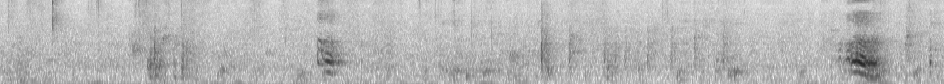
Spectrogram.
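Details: French Bulldog puppies, five weeks old, born in Riga, indoors: two short high whining squeals, the second louder and rising then falling near the end, among soft scuffling and light tapping sounds in a small room.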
